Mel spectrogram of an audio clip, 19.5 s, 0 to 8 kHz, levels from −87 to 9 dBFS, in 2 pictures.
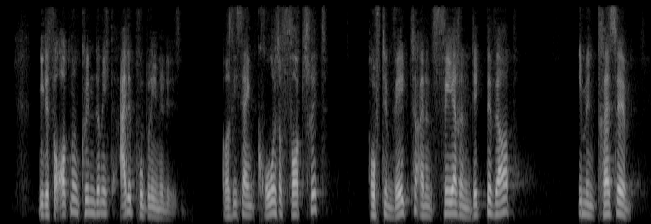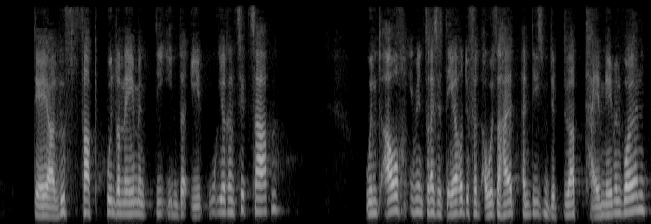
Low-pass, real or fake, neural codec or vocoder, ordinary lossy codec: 7.2 kHz; fake; codec, 16 kHz, 1.1 kbps, Voila-Tokenizer; MP3, 48 kbps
